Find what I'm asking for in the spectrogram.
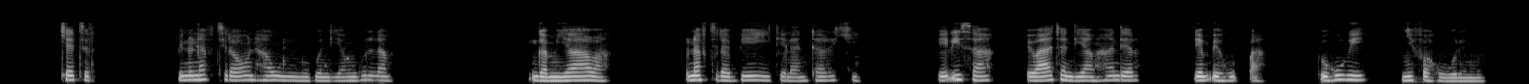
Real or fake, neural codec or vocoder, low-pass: real; none; 7.2 kHz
